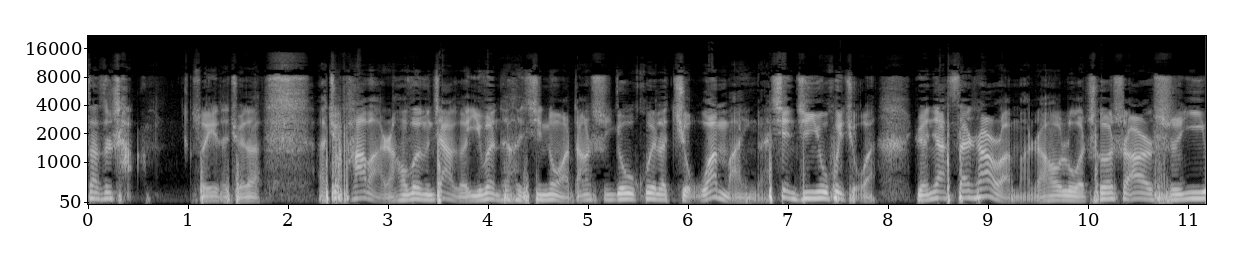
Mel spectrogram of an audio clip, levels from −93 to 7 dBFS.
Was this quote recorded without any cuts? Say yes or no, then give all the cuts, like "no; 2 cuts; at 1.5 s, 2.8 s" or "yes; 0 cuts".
yes; 0 cuts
